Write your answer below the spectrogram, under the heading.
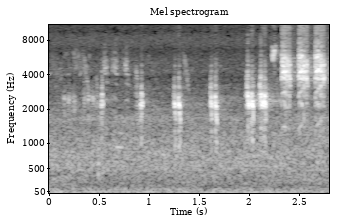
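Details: Oriental reed warbler singing at Ikejima, local area; harsh chirps that quicken into a rapid, rasping chatter rising toward the close.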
